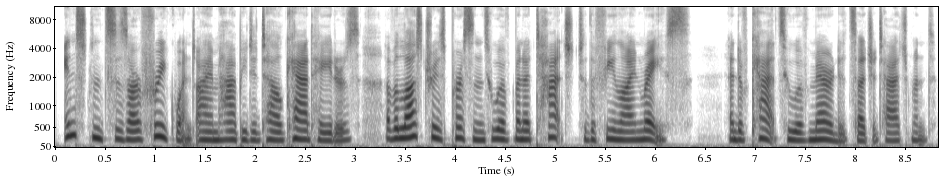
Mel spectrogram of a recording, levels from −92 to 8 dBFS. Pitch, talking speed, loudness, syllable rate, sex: 205 Hz, 195 wpm, -19 LUFS, 5.7 syllables/s, female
